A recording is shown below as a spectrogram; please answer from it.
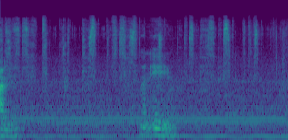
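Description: Pen scratching on paper in quick short strokes, with a brief murmur from a woman's voice about two seconds in, over a steady low electrical hum.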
